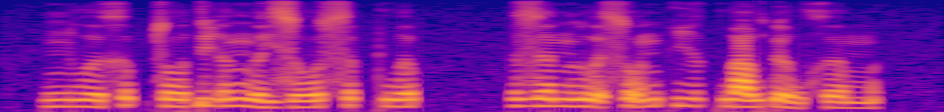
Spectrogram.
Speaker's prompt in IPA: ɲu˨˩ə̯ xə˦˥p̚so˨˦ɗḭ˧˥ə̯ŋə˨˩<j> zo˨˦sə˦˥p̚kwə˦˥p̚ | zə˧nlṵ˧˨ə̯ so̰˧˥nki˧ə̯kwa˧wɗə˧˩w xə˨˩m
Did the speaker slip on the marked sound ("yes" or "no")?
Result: no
